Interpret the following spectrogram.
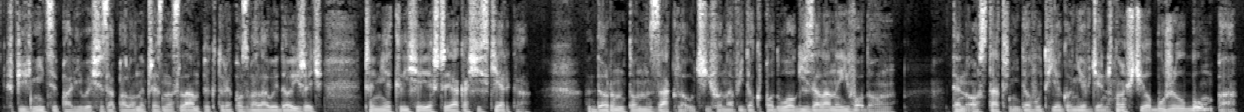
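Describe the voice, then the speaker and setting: A man narrating a children's storybook in a steady, even-paced reading. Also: deep voice, breathy edge, no room sound, clean studio sound. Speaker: audiobook narrator.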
